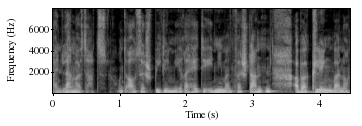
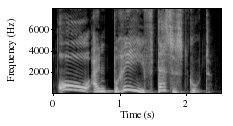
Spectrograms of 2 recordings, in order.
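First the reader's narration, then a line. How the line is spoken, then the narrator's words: Little girl calling out. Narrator (German): rief das kleine Mädchen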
